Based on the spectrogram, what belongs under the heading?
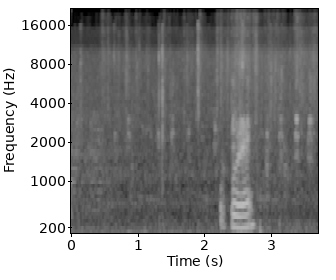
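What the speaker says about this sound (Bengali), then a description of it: "কতগুলা হাঁস" A flock of ducks at play gives one loud, close quack partway through, with a few softer calls and brief talk over steady background noise.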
